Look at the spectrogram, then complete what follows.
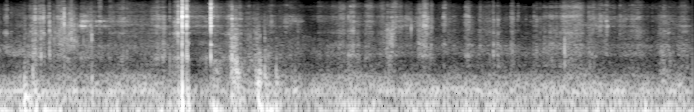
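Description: Hands working a plastic oil filter housing cap, with small clicks and rubbing as a new oiled O-ring is fitted onto it. One sharp click comes just before two seconds in.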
